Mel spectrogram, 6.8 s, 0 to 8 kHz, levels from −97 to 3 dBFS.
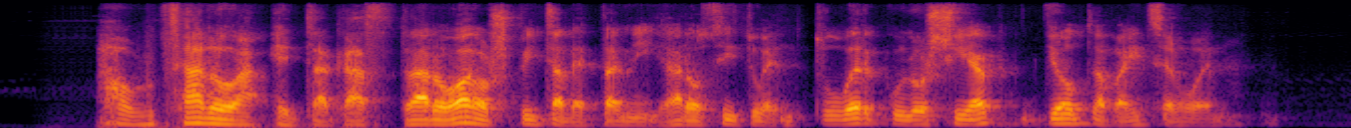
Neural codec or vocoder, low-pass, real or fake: codec, 16 kHz in and 24 kHz out, 0.8 kbps, FocalCodec, streaming, 65536 codes; 7.2 kHz; fake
